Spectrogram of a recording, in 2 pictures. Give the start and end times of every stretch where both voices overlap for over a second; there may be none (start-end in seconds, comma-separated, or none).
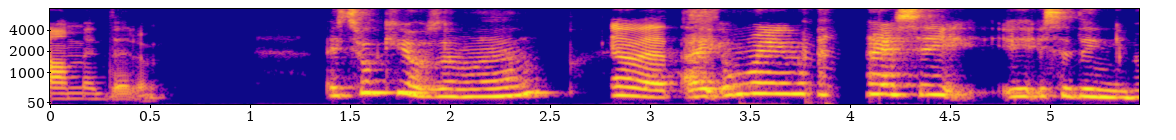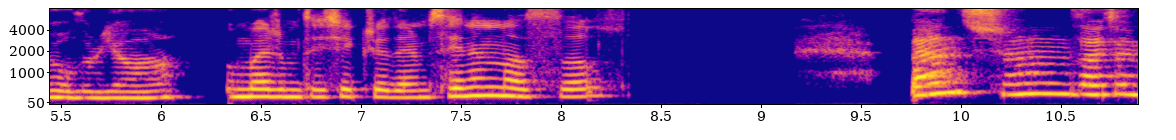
none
